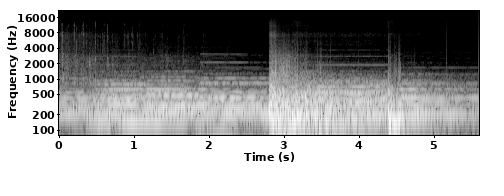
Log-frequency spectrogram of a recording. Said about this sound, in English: As an army band delivered the national anthem and soldiers saluted Ramaphosa with cannons, the president reiterated, South Africa belongs to all who live in it.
